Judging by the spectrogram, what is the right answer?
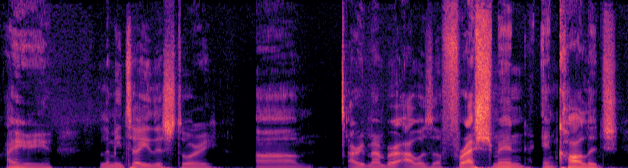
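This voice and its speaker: A man co-hosting a podcast who talks in a relaxed, measured way as he tells a personal story. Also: medium pitch, clear, resonant tone, no room sound. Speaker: podcast co-host. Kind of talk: casual podcast chat and storytelling.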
